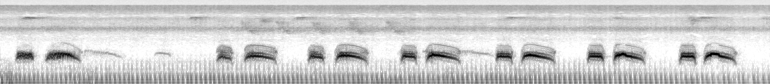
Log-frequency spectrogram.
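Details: Spotted dove giving coo styles known as gù phóng, kèm and gù lăn săn: soft hooted double notes, a brief lead-in then a fuller falling coo, repeated in a steady run after a short pause, with constant low background hum.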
